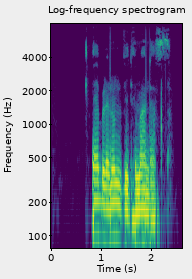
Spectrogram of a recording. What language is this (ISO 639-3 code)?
epo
